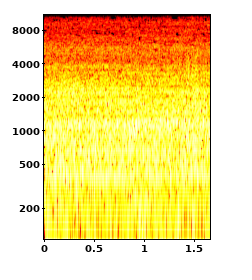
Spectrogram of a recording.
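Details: 12 V 30 A DC power supply: steady loud airy rush with constant hum underneath and no speed change from the oversized stock cooling fan, too loud for home use; owner replaced it with a larger, quieter fan.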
